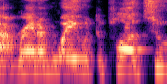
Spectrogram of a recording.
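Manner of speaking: ordinary talk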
